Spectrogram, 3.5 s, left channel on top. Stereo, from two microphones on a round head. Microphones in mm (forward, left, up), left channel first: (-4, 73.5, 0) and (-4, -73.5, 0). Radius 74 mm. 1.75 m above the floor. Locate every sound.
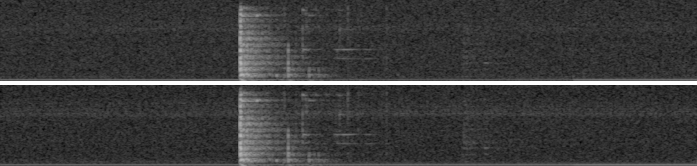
1.2 s breaking glass: 15° right (ahead or behind)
